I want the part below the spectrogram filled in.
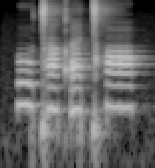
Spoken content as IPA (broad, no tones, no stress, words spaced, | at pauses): oǀaqʼɛ ǀʰɑ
